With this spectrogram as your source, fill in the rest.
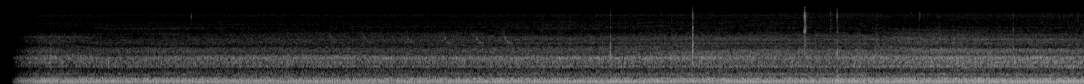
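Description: A backhoe loader's diesel engine rumbles steadily nearby.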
